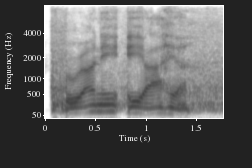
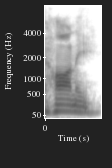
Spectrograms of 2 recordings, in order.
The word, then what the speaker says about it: Rani Yaya: Rani Yaya. Rani Yaya. – He does not go by Hani. He has Americanized it. He says Rani Yaya.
